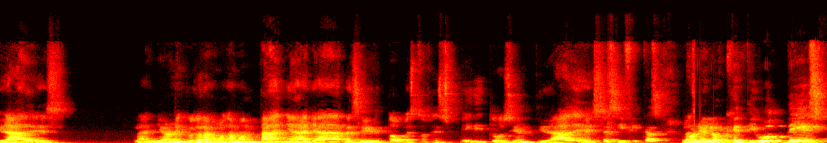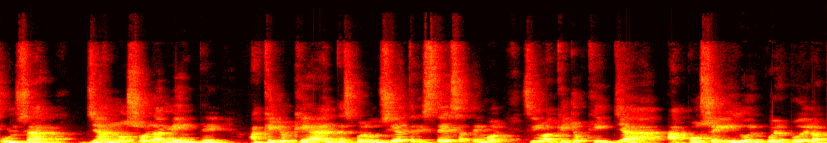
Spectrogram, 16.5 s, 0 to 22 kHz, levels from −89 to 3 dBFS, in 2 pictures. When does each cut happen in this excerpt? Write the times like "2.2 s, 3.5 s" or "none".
6.0 s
